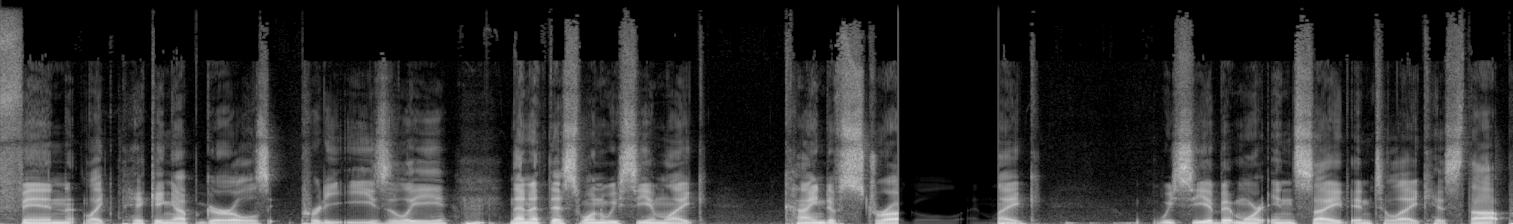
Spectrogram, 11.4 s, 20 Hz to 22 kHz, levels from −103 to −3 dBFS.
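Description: From 6.73 to 7.49 s, just after "him like kind of", a 24-bit alignment error occurs: 24-bit samples sitting in the low bytes of 32-bit words are read as full 32-bit values. The speech stays clean but drops about 48 dB at once, becoming nearly inaudible.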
